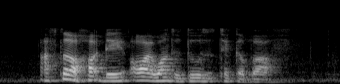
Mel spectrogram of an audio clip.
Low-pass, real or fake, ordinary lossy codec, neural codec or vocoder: 5.4 kHz; real; none; none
